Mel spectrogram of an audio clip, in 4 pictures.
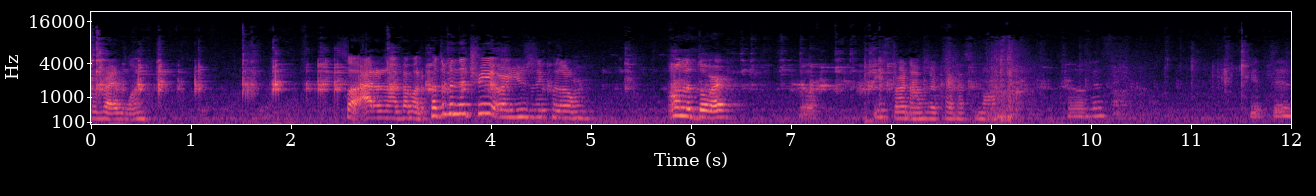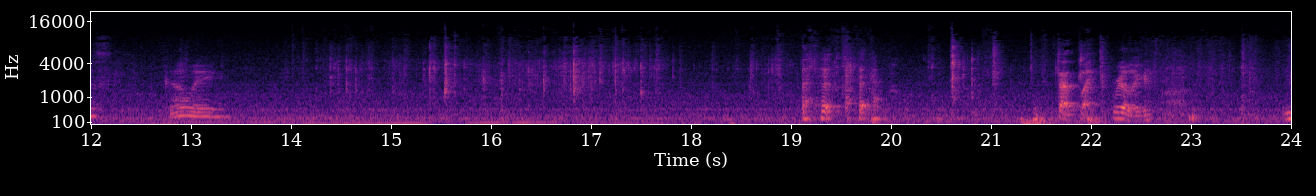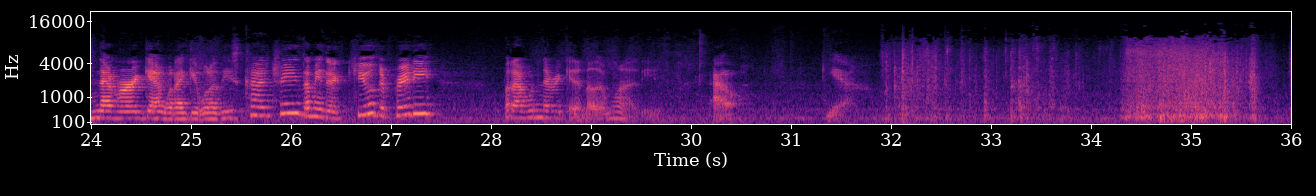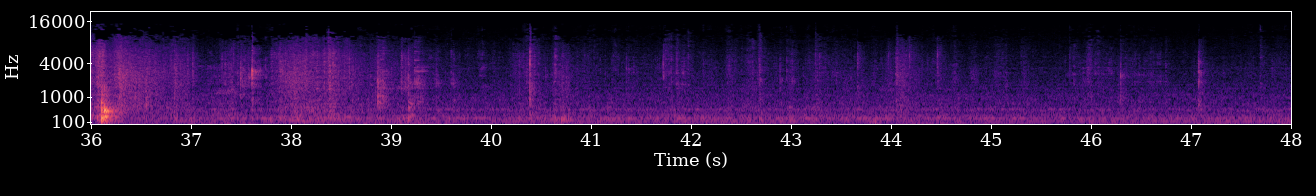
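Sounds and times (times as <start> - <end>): artificial tree branches rustling: 32.0 - 39.1.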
